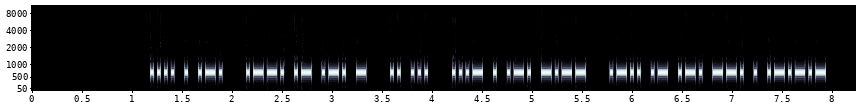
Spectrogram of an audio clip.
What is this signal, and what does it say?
Morse code, heard as a keyed tone, about 36 wpm, 700 Hz. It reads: HER PART IS VERY LARGE.
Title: Sentences from Top 1000 Words - Review Part 1 - 35wpm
